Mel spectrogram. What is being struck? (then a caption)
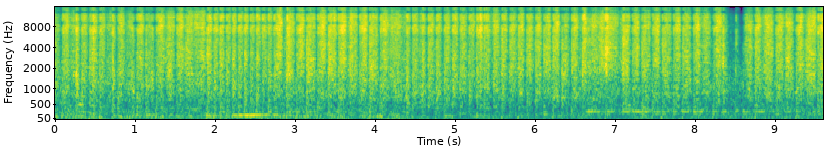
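Small damp textile pile rug. A small, damp, bear-shaped pile rug is scrubbed by a gloved hand with a white handheld brush. A steady, rough rubbing and scrubbing runs throughout, with low bristle noise and a faint hum that swells briefly near the start and returns toward the end.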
